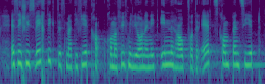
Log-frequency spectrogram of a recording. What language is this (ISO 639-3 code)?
gsw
